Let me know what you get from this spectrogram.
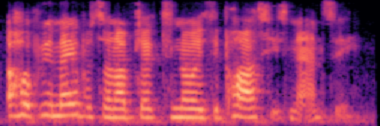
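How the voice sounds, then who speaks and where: A woman's voice: medium pitch, quick pace, fairly bright tone, close to an everyday voice. A woman playing a suave, wisecracking male adventurer-detective in an old-time radio drama, with a wry, composed, teasing manner. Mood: wry, cool. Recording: dull, muffled lo-fi sound.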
